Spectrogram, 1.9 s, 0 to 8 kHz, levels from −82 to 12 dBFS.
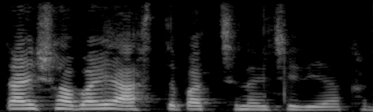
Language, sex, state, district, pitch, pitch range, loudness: Bengali, female, West Bengal, North 24 Parganas, 235 Hz, 220-270 Hz, -24 LUFS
